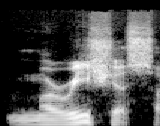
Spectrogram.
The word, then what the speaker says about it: Mauritius: If you're interested, it's pronounced Mauritius.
